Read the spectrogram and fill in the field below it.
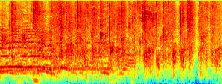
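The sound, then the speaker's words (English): The crew of the show The Cheap Seats applauding news that the minimum wage has been increased: a dense, steady burst of clapping lasting a few seconds, with some whooping voices mixed in, holding loud throughout before tapering slightly at the end. “That's the crew applauding.”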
